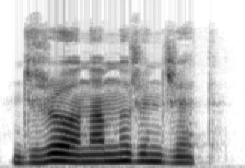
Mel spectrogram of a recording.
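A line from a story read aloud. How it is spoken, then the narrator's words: Tired. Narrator (Russian): устало сказал Маркус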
